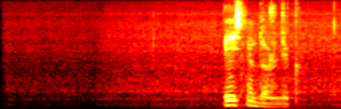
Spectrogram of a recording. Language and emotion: Russian, neutral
